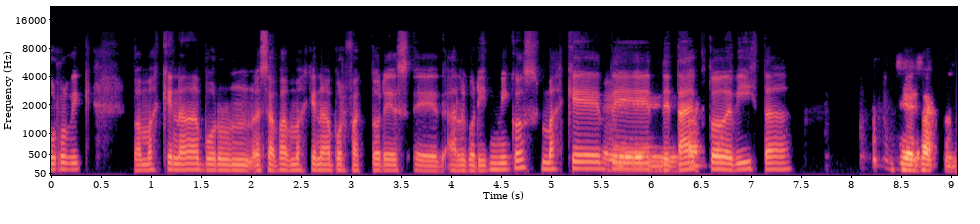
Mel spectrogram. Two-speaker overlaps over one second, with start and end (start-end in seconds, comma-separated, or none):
5.5-6.8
